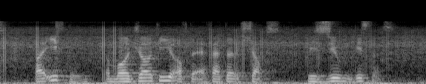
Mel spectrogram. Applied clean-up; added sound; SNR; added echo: none; Fire; 5 dB; none.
